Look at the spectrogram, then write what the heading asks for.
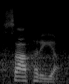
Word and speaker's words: साथरी: इनके को साथरी या साथरिया। प्रोनाउंसिएशन की दिक्कत है, लेकिन एक्चुअल में कहते क्या है? साथरी कहते हैं इनके उपदेश स्थलों को।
